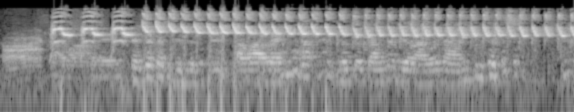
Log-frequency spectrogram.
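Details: Singing Nias hill myna imitating lovebird and canary: three short high chirps, then a sustained, rapid, chattering trill of bright repeated notes running to the end.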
